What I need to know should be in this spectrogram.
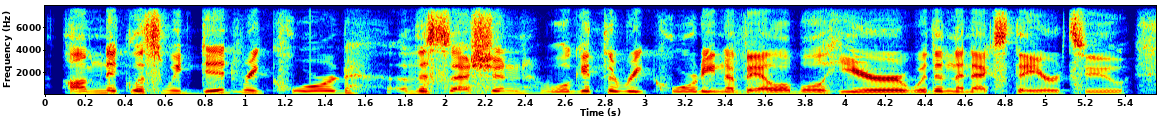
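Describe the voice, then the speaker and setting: Over noticeable background noise, the voice has a dry, close sound with no echo and fairly even intonation. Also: man, high pitch for a man, fairly quick pace. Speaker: trading educator, webinar host. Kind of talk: live webinar Q&A. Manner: fast.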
